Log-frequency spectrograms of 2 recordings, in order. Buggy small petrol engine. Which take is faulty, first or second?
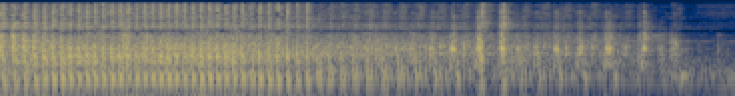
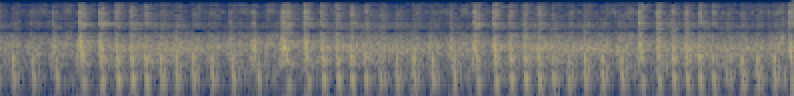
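first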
